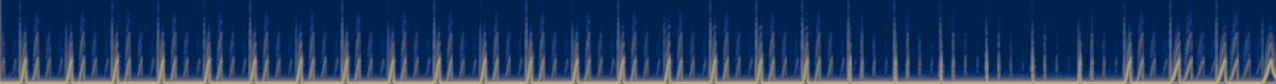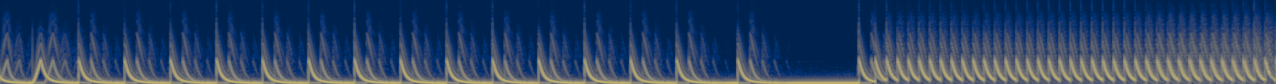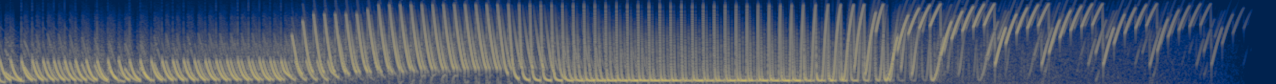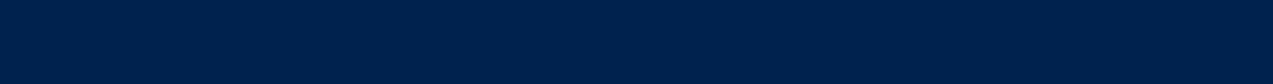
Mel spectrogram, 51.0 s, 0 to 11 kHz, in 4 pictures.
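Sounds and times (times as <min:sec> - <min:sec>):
buzzy sustained synth tone: 0:33.7 - 0:37.7.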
